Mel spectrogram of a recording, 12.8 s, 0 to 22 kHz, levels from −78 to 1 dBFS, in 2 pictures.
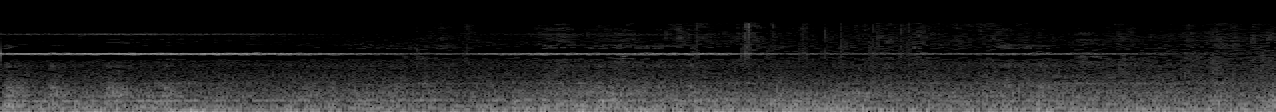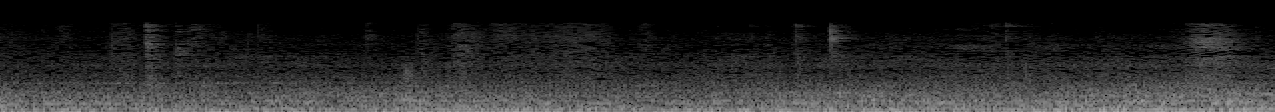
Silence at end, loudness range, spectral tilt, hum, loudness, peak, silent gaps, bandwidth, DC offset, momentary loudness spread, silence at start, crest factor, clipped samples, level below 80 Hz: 0 s; 3 LU; -5 dB/octave; none; -37 LUFS; -20 dBFS; none; 11 kHz; under 0.1%; 7 LU; 0 s; 16 dB; under 0.1%; -40 dBFS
